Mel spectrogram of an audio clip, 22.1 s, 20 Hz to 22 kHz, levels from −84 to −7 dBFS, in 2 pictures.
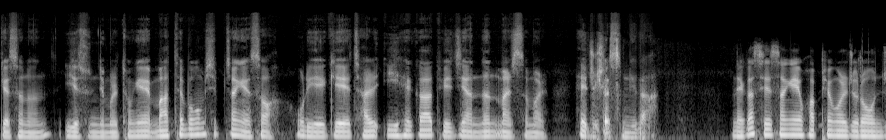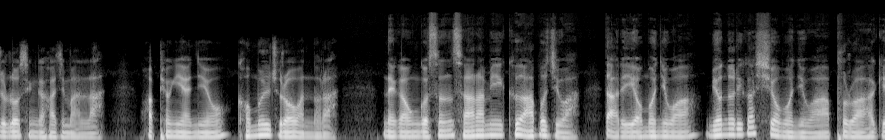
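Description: Speech with a call bitrate drop from 7.29 to 15.37 s. The sound turns coarse and watery, and the top end is cut from 20 kHz to 8 kHz, consistent with the encoder falling from 32 to 8 kbps. It is roughest for about 2 s before recovering.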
